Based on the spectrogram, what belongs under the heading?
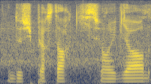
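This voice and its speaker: Male wrestling commentator over noticeable background noise. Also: on the low side. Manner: exclaims at big moves, calls them out. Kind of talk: play-by-play wrestling commentary of a video game match.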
